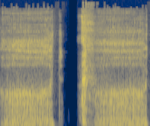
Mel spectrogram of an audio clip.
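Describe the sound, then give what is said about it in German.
A voice imitates the furniture casters under sliding doors in sci-fi series such as Star Trek: a low, rumbling, grinding vocal noise in two sustained bursts, each lasting under a second, separated by a brief silence. “Ja, da stehen Leute auf jeder Seite und ziehen die auseinander. Ja, ja, und da sind Möbelrollen drunter und das macht immer.”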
